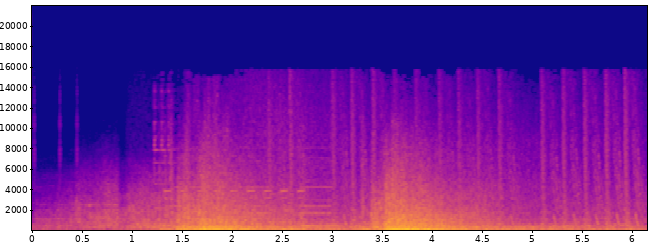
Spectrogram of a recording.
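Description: Shells splash loudly into the water around a ship.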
